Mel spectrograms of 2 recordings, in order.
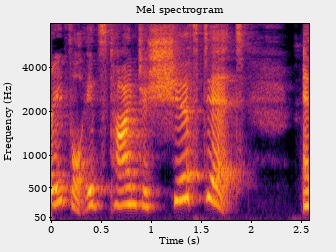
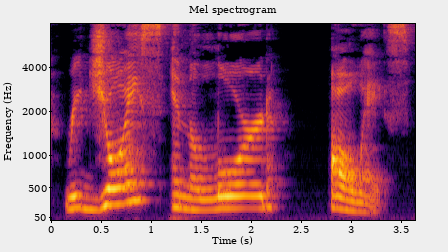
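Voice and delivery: slow, lower, deliberate rejoice in the Lord always; slow scripture recital; 4 semitones lower, much slower than usual. Acted. Preacher closing her message to the church, slow solemn scripture. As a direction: lay the verse down slowly like a benediction.

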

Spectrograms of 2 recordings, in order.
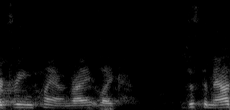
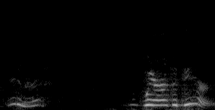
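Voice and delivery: puzzled question; 7 semitones higher than usual. Retold or imitated. Retold question after the birth.

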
